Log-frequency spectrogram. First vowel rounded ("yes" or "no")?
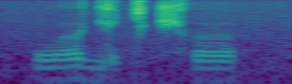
no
